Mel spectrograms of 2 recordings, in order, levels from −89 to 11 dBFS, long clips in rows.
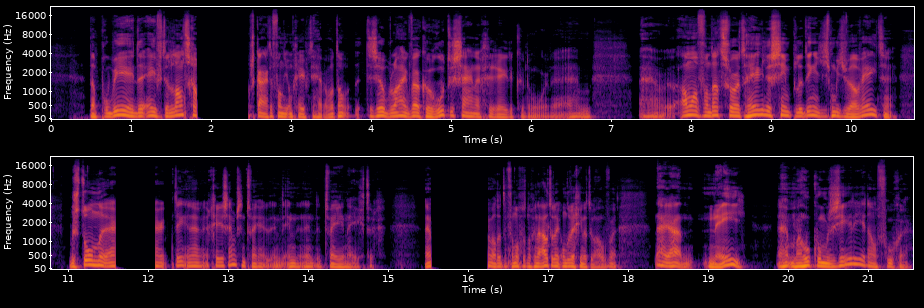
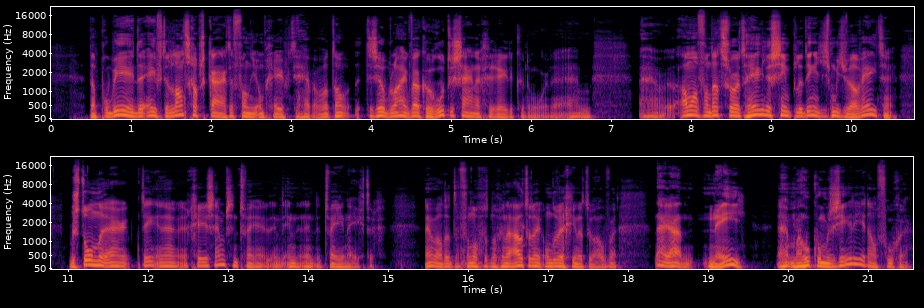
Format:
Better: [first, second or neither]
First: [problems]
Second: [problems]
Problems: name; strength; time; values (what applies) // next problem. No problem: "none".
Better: second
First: audio freezing; at 2 s for 0.5 s, at 12 s for 0.5 s and at 16 s for 0.5 s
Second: none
